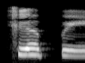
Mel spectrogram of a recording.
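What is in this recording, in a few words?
"pencil", hearing impaired; qian1bi3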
